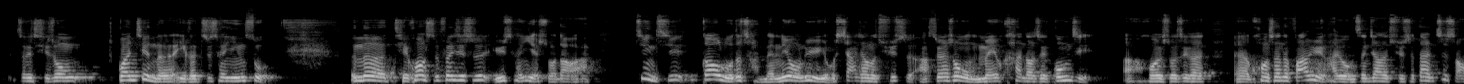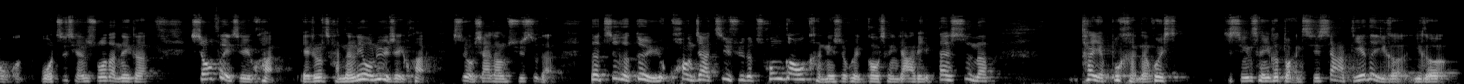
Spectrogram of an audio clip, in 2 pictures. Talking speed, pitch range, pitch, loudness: 310 characters per minute, 140-205 Hz, 160 Hz, -25 LUFS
